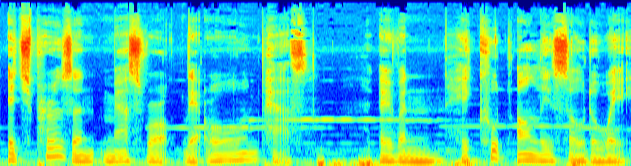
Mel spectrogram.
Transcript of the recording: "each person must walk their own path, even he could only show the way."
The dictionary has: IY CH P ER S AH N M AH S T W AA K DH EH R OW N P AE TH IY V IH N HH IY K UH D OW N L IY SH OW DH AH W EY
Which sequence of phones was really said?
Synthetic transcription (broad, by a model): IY CH P ER S AH N M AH S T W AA K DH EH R OW N P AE S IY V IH N HH IY K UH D OW N L IY S OW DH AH W EY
